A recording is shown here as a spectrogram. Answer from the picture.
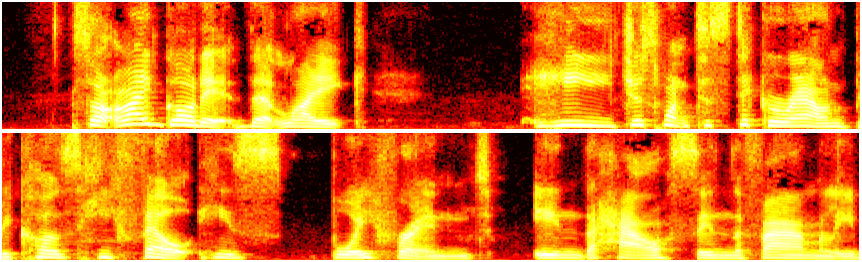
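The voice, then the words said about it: Irish accent. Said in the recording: “My Irish accent can't pronounce these nice French names”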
